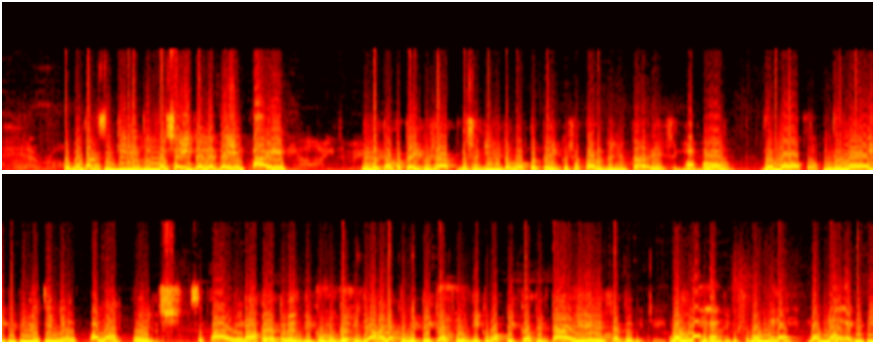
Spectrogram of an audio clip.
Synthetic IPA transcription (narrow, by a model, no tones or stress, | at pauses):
pɐpʊnt̪ɐkɐsɐɡiːlɪd̪ʊnmoʃɐʔɪlɐlɐɡajʊŋt̪aːʔɛ | d̪d̪ɛpapɐt̪ɐjɐnkoʃad̪ɐs̬ɐɡiːlɪt̪okpapɐt̪ɐjɐnkoʃapaːɾɐd̪onjʊŋt̪a̰ːʔɛ̰sɐɡḭːla | d̪ʊnmo̰d̪ʊnoʔɪpipɪnʊt̪ɪnjʊŋʔɐnopɛt͡ʃsɐt̪aːʔɛʔakɐjaːp̪ɐlɐhɪnd̪iːkomɐɡɐhɪnd̪ʔɐkɐlapɪnipɪkʔɐp̚kohɪnd̪iːkomɐpɪkʔɐpjʊŋt̪aːʔɛsaːbɪ | aːɡ̪ɐnɪnd̪iːkoʃawɐɡlɐŋwɐɡlɐŋɪpipɪ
